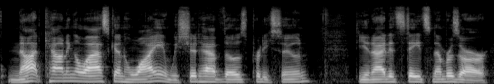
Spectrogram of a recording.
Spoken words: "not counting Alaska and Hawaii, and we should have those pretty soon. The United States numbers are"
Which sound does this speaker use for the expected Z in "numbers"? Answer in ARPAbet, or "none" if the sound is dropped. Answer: Z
